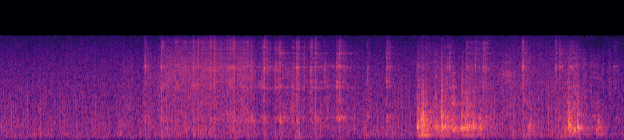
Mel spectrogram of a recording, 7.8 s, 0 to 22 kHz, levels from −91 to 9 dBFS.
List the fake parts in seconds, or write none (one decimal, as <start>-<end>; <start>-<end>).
2.3-3.1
